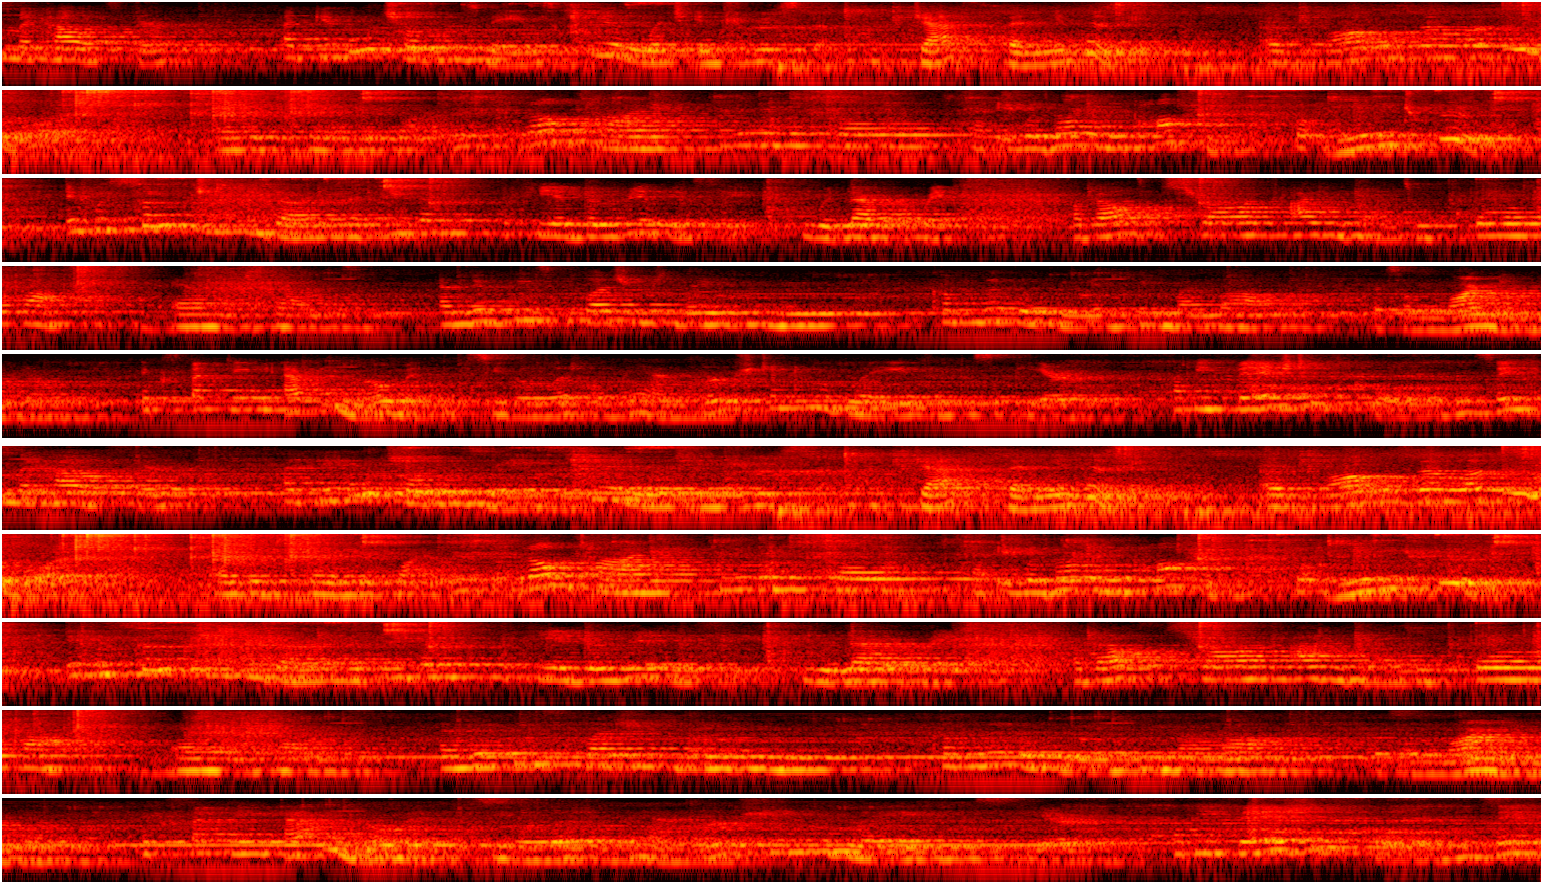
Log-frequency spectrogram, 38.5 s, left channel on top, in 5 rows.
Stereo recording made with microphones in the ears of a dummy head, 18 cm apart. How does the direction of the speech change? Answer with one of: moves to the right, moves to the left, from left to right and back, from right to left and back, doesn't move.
from left to right and back.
